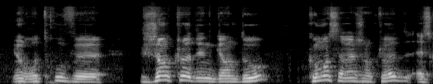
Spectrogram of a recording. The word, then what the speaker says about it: Ngando: et cetera en fait c'est quand c'est quand tu as la tu as l'apostrophe faut tu prononces le la lettre devant et quand c'est clé tu tu la prononces pas d'accord ok d'accord ben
